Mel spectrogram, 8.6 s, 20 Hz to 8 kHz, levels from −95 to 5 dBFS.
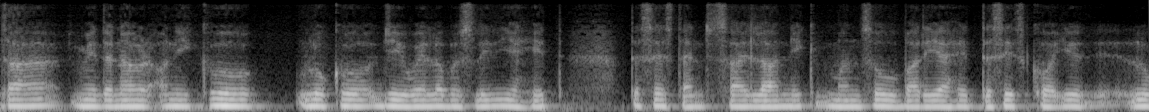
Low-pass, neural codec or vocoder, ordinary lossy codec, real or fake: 7.2 kHz; codec, 16 kHz, 0.4 kbps, LongCat-Audio-Codec; Opus, 64 kbps; fake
